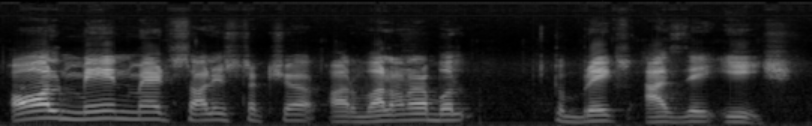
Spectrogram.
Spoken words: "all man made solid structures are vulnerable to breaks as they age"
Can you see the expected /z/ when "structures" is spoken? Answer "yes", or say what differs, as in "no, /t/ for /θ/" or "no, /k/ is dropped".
no, /z/ is dropped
